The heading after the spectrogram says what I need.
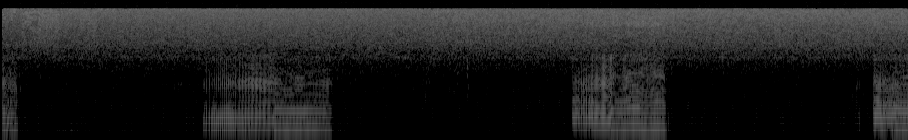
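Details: Sleeping female tabby cat with loud, rhythmic rattling snores, about three snore bursts with quiet breaths between them; ordinary feline snoring.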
